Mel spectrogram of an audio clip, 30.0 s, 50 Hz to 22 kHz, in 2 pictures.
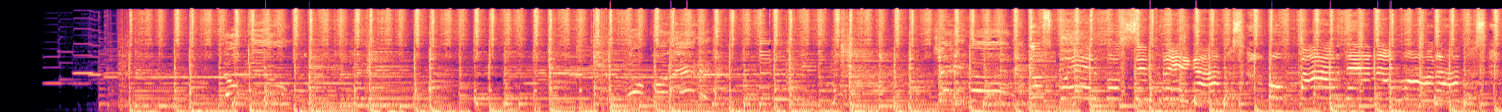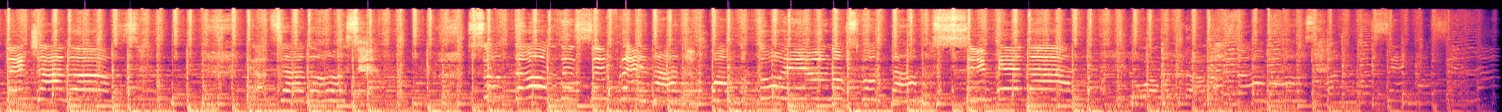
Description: Dance: Samba 50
